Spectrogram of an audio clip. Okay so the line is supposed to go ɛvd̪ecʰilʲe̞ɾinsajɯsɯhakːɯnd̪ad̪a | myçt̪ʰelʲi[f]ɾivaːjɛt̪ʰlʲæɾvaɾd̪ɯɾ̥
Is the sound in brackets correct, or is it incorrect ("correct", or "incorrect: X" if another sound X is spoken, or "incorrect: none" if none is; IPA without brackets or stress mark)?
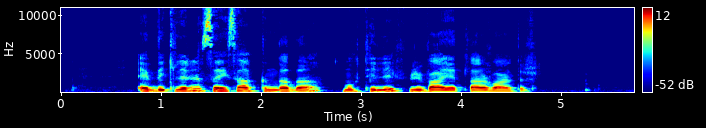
correct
